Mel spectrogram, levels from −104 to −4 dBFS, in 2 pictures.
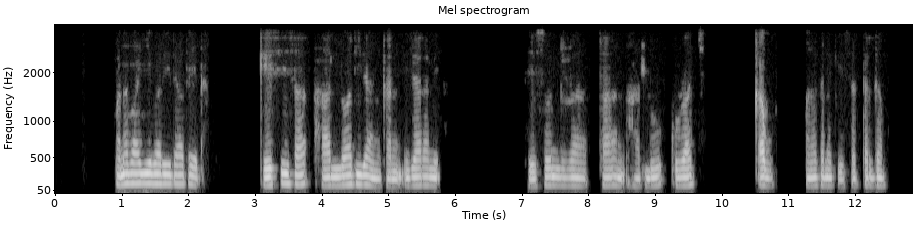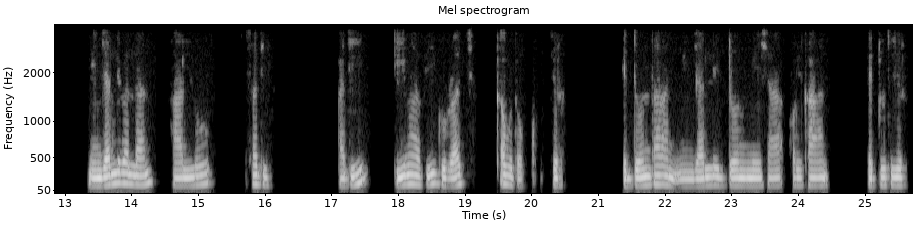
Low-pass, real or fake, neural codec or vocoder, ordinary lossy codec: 3.6 kHz; real; none; Opus, 64 kbps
